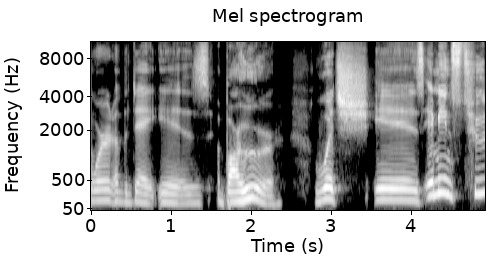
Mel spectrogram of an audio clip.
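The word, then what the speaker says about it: baar'ur: of the day is barur which is it means two things um there's two different spellings but the word is pronounced the same the first borrower which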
